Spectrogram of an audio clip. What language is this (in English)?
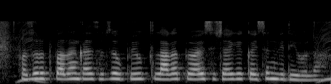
Bhojpuri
